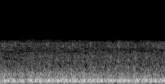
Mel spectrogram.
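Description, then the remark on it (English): A motorcycle engine idles with a steady, low, throbbing rumble that holds even for the whole stretch, with no voices over it. The motorcycle has pulled up on a road at a rise over an old abandoned single-track railroad. “Oh, I could have run you down with my bike just now.”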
